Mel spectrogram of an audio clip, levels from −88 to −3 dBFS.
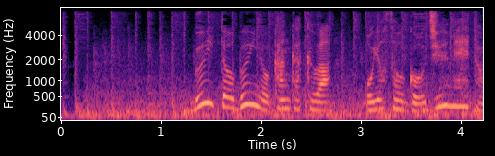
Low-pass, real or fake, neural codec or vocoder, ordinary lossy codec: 7.2 kHz; real; none; none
